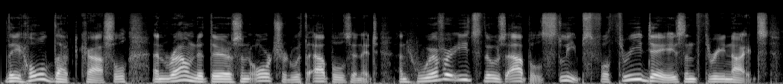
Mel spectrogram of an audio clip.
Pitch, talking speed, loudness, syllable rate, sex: 140 Hz, 205 wpm, -17 LUFS, 4.8 syllables/s, male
